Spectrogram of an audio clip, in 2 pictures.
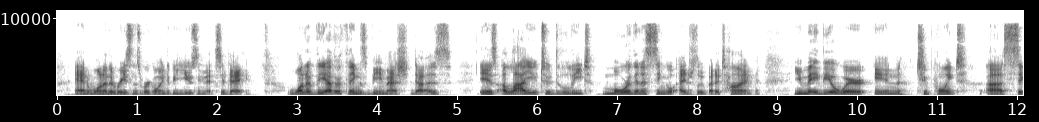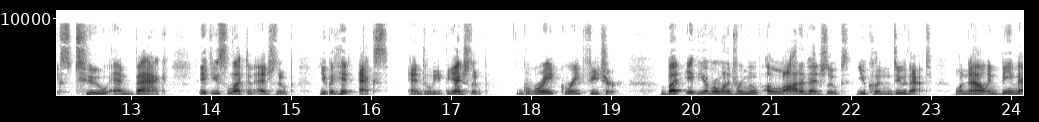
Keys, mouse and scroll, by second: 0.1 j, 0.4 a, 0.5 scroll down 2, 0.9 middle click, 2.3 middle click, 4.5 ctrl+r, 5.1 right click, 5.3 a, 5.6 middle click, 6.4-6.7 scroll up 2, 6.9 shift+middle click, 10.0 shift+middle click, 10.6 middle click, 14.2 alt+right click, 15.6 x, 19.7 ctrl+z, 23.8 alt+shift+right click.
